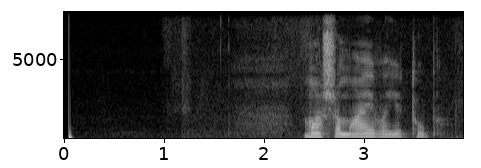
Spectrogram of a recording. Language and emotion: Russian, neutral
